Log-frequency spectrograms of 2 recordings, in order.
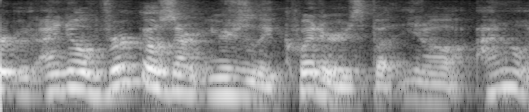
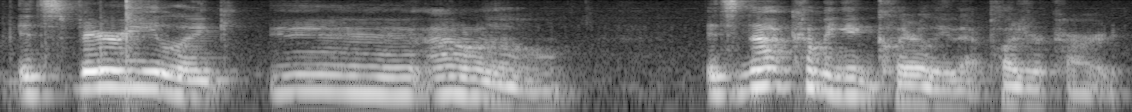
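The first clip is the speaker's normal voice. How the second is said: ordinary talk, nothing marked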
